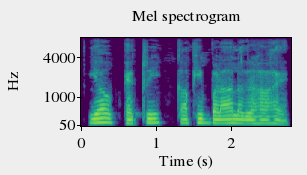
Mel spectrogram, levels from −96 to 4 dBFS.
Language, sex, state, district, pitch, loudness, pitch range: Hindi, male, Bihar, Supaul, 130 Hz, -18 LUFS, 120-140 Hz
